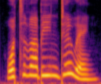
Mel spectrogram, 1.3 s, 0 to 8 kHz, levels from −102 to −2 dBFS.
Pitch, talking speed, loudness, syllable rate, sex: 275 Hz, 235 wpm, -17 LUFS, 4.5 syllables/s, female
